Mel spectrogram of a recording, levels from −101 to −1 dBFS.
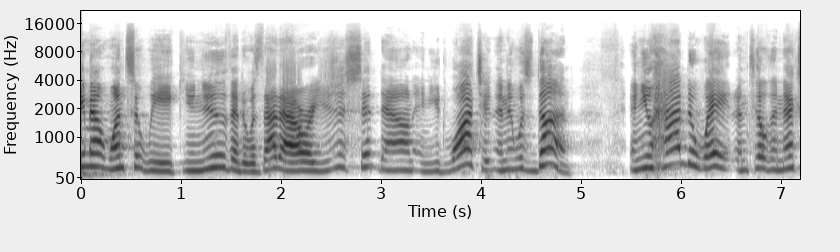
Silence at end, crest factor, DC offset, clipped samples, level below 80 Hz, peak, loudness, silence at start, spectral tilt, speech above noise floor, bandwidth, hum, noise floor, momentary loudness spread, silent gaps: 0 s; 18 dB; under 0.1%; under 0.1%; -82 dBFS; -10 dBFS; -28 LUFS; 0 s; -3 dB/octave; 35 dB; 14.5 kHz; none; -64 dBFS; 13 LU; none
